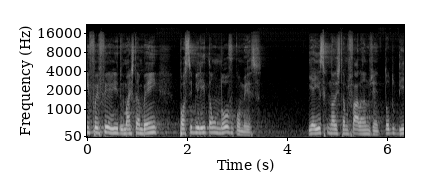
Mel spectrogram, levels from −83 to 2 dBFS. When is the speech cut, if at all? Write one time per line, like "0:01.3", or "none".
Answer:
none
